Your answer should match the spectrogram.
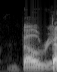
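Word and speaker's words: Bellerive: Belle Reve, I believe is correct.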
